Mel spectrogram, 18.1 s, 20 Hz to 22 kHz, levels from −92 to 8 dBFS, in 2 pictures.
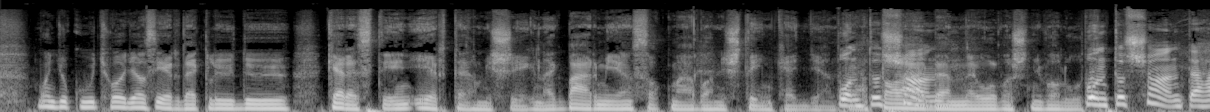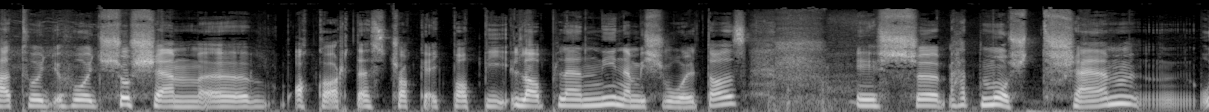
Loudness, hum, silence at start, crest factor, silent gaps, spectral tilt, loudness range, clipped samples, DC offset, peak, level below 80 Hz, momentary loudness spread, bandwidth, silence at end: -16 LUFS; none; 0 s; 16 dB; none; -5 dB/octave; 3 LU; under 0.1%; under 0.1%; 0 dBFS; -36 dBFS; 9 LU; 17 kHz; 0 s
